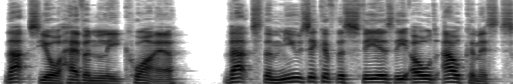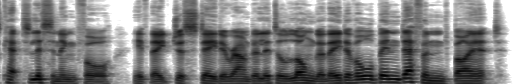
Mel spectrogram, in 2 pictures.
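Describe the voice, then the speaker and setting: A man's voice: medium pitch, expressive, normal speed, a bit bright, clean tone, natural voice. Brooding professor, voiced by a man, musing bitterly. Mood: sardonic wonder. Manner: musing, pointed, rhetorical monologue. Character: brooding, disillusioned male professor philosophizing bitterly. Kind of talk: audiobook character monologue.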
